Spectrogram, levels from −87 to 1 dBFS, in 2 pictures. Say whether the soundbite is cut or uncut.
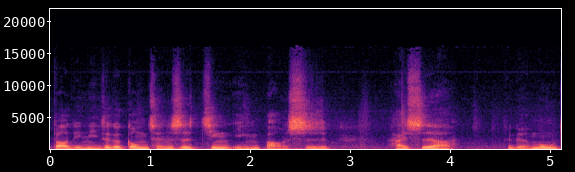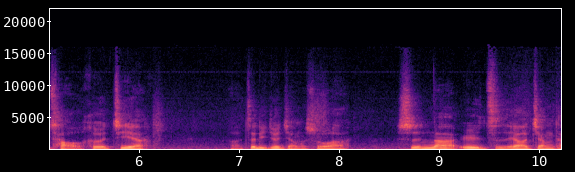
uncut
